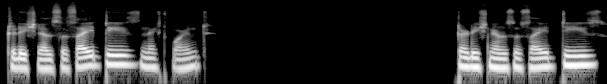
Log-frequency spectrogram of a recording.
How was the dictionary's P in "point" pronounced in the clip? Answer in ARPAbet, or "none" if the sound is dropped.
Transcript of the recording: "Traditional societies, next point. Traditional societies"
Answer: P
